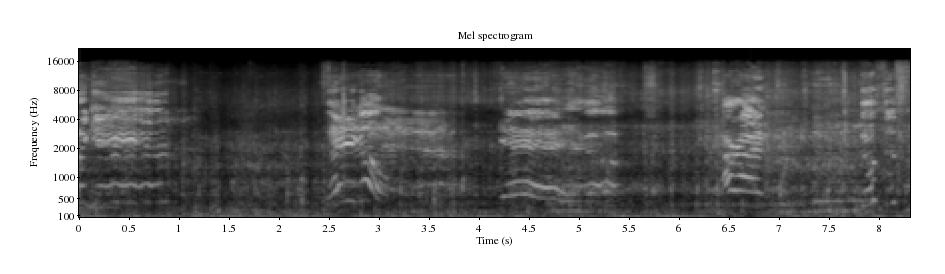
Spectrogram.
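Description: Steady low rumble of a car driving, heard from inside the cabin, under short wavering phrases from a woman's voice.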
